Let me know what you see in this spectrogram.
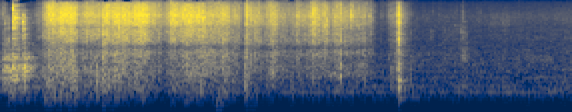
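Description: Chicken pieces sizzling in soy sauce and sugar in a frying pan, a loud crackling hiss that dies down abruptly about three and a half seconds in, followed by a single sharp click.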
